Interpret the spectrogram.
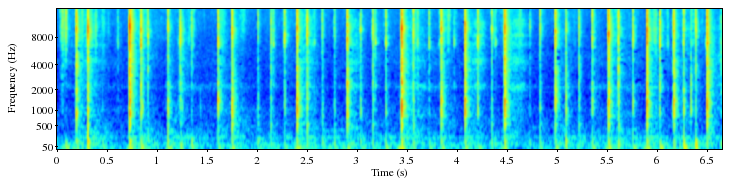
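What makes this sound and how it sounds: Fingertips and nails tap a hand-sized, dark green and black Makita power tool battery pack with a solid plastic housing, held in both hands. Quick, dry plastic clicks and taps come in an irregular, rhythmic stream, with bright clicky tops and almost no ring, over a faint low background hum.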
